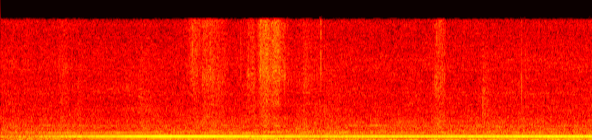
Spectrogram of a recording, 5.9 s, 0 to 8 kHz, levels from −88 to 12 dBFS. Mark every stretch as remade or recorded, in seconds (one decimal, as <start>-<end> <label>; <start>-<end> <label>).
0.0-0.8 recorded; 0.8-1.7 remade; 1.7-2.5 recorded; 2.5-3.4 remade; 3.4-5.9 recorded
